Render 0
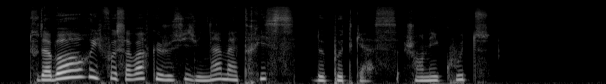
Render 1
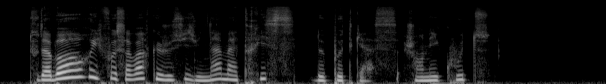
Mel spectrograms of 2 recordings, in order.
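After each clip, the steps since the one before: low shelf 68 Hz +11.5 dB; gain +2 dB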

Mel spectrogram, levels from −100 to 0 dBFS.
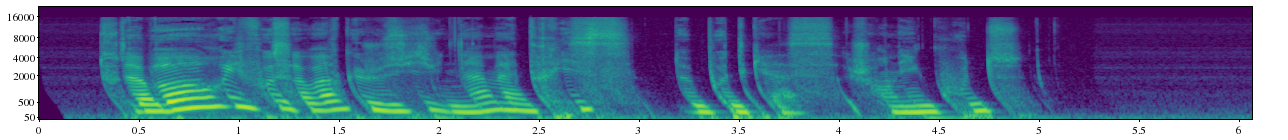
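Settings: dispersion lows, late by 0.125 s, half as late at 600 Hz; gain +6 dB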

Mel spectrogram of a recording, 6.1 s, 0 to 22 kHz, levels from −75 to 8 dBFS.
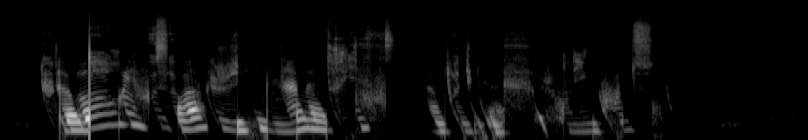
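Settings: stepped band-pass 4.5 Hz 350–7700 Hz; gain +4.5 dB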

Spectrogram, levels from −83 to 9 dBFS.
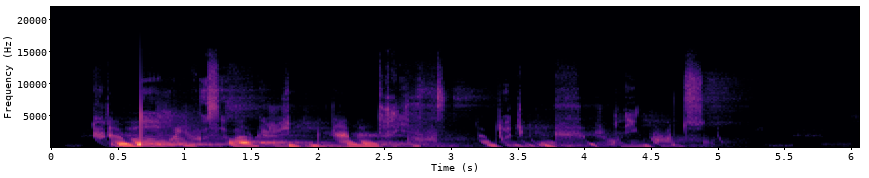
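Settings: reverb RT60 1.3 s, pre-delay 0.113 s, DRR 16 dB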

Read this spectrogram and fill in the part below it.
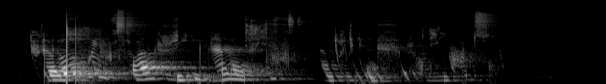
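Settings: echo 89 ms -11.5 dB

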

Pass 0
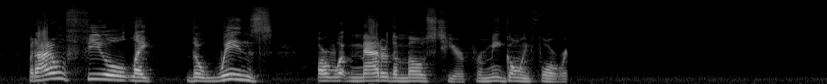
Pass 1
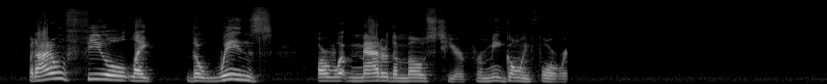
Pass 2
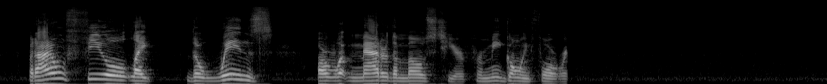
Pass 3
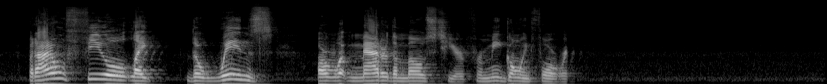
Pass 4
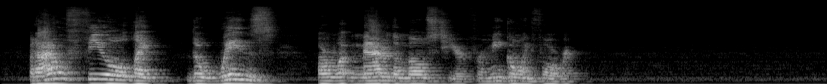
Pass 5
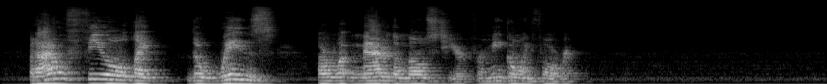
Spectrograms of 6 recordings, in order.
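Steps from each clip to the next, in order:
HPF 210 Hz 12 dB/oct
half-wave gain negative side -3 dB; gain +1 dB
feedback echo 78 ms, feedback 36%, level -21 dB; gain +6 dB
shoebox room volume 170 m³, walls furnished, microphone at 2.2 m; gain -4 dB
half-wave gain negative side -3 dB

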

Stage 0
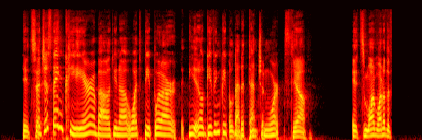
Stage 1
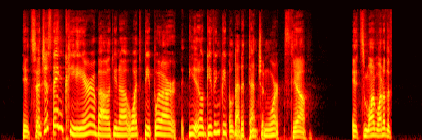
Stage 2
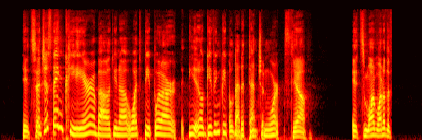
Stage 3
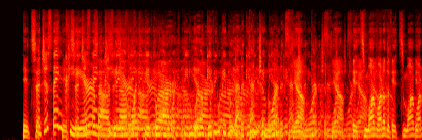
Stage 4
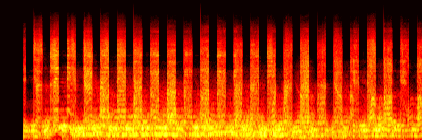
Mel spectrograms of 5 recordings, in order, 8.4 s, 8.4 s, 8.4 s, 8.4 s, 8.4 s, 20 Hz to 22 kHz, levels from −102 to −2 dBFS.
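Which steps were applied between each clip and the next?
low shelf 220 Hz -4 dB; gain +4.5 dB
nothing audible
bouncing-ball echo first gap 0.78 s, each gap 0.6×, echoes 5; gain -9 dB
G.711 law mismatch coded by A; non-linear reverb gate 0.25 s rising, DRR -4.5 dB; LFO low-pass square 3 Hz 360–5000 Hz; gain +5 dB

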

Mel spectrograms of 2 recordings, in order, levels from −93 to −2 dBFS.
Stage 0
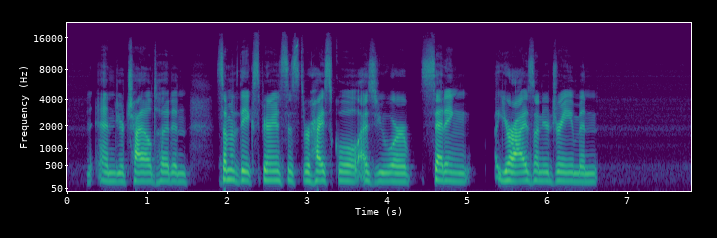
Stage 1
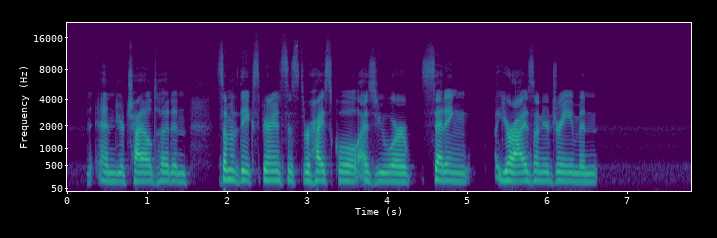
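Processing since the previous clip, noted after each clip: high shelf 2900 Hz -10 dB; gain -4 dB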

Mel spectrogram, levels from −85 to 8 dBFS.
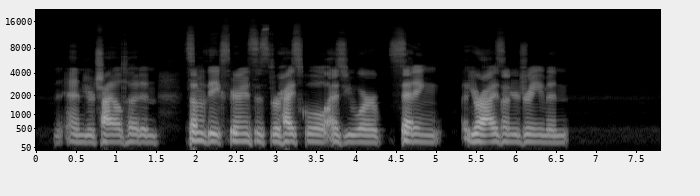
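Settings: spectral dilation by 60 ms; gain +3.5 dB

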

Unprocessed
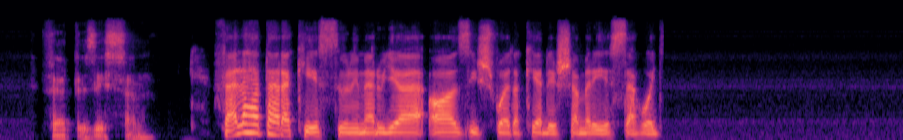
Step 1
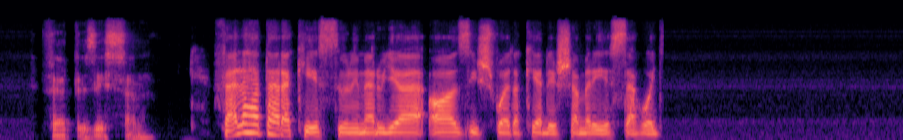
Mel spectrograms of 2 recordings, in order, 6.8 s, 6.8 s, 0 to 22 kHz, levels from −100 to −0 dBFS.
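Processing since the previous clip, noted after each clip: high shelf 5800 Hz +6 dB; notch 790 Hz, Q 12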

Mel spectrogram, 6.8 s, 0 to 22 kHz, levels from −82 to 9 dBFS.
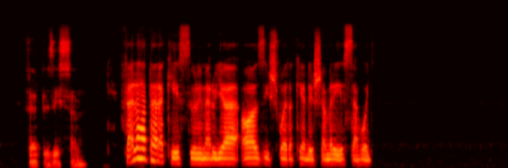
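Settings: harmonic-percussive split percussive -7 dB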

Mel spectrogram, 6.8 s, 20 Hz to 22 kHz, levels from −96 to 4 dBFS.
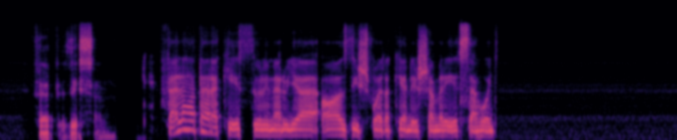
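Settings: level quantiser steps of 20 dB; gain +2 dB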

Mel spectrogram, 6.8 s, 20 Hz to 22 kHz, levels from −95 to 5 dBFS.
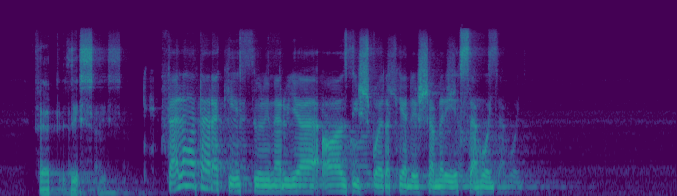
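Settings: echo 0.28 s -16.5 dB; on a send at -15 dB: reverb RT60 1.4 s, pre-delay 5 ms

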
